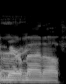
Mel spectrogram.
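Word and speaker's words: Miromanov: To Vancouver, a first-round pick, Laurent Brossoit, and Daniil Miramanov. Do I pronounce that right? Yeah, Miramanov.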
